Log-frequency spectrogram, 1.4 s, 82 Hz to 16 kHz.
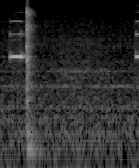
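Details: Two short, clear high-pitched beeps about a second apart over a quiet room as signal frequency is raised to about 15 kHz through a chain of transformers; multimeter overload warning.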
